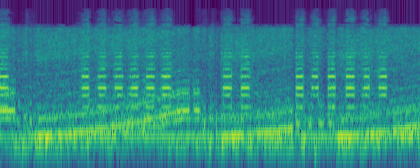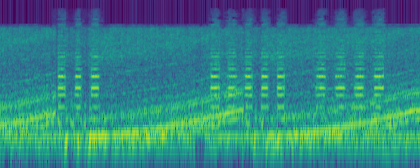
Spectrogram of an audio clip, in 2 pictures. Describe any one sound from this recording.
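A car engine revs up again and again, rising in pitch each time.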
